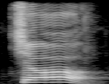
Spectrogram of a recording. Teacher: आपका जो जीभ है वो आपके तालु में ऐसे चौड़ा होकर चिपक रहा होगा।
